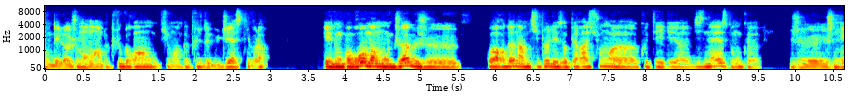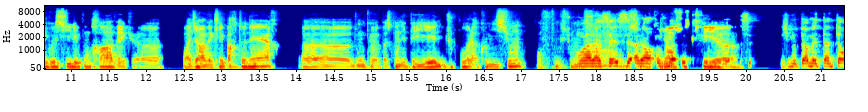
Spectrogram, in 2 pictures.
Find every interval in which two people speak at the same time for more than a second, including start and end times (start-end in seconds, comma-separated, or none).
17.7-19.0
